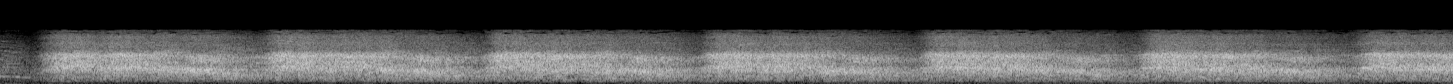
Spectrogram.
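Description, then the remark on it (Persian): A huge crowd of Iranians chants slogans loudly in unison on Quds Day, the roar rising and falling in a steady rhythm with a brief dip roughly every two seconds, continuous throughout. “یک بار دیگر ملت ایران نشان داد که در مواقع حساس سخن خود را با رساترین فریاد به گوش مردم دنیا میرسانه.”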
